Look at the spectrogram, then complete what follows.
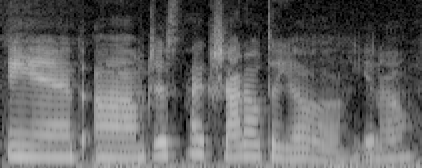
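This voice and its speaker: A woman with a husky, cold-roughened voice talks into a microphone at home. She rambles, giggles and swears easily in a loose podcast chat. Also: medium pitch, moderate pace, fairly bright tone. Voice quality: raspy. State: recovering from a cold. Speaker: podcast co-host. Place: home room. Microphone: studio microphone.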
